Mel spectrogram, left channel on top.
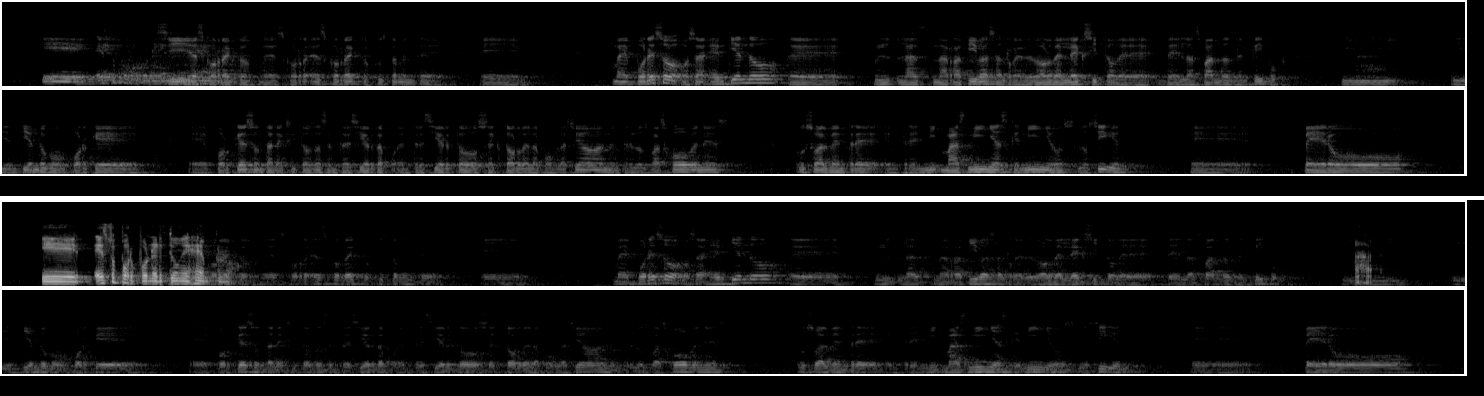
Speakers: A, on the right; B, on the left.
A: Eh, esto por ponerte
B: Sí,
A: un ejemplo.
B: es correcto, es, corre- es correcto. Justamente eh, Eh, Por eso, o sea, entiendo eh, las narrativas alrededor del éxito de, de las bandas del K-pop y,
A: Ajá.
B: y entiendo como por qué, eh, por qué son tan exitosas entre, cierta, entre cierto sector de la población, entre los más jóvenes, usualmente entre, entre ni- más niñas que niños lo siguen, eh, pero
